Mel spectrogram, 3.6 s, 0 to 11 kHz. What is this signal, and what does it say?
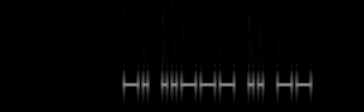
Morse code, heard as a keyed tone, about 25 wpm, 700 Hz. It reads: N2IM
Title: USA Call Signs - 4 Characters - 25wpm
